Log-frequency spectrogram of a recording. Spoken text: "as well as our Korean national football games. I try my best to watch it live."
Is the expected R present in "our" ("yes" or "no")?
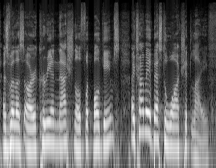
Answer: yes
